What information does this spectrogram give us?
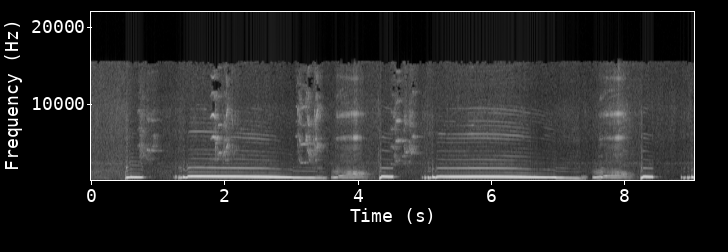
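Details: Song of a well-kept puter pelung dove from Java, Indonesia: sustained mellow hooting tones that sag downward, broken by a rasping gurgle and a short sharp note, repeating roughly every four seconds with faint background noise.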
